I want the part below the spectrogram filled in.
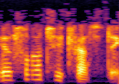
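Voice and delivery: very nonchalant, carefree, slightly high. Retelling a film villain's line after destroying a planet: nonchalant Peter Cushing impression. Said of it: "he just very nonchalantly says".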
